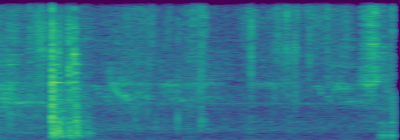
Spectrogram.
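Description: A single short knock about a third of a second in as a cut piece of flexible stone veneer is handled and pressed onto the plywood sample board, then only a low steady background.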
